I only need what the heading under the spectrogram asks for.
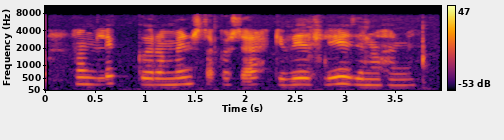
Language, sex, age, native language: Icelandic, female, 11, Icelandic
